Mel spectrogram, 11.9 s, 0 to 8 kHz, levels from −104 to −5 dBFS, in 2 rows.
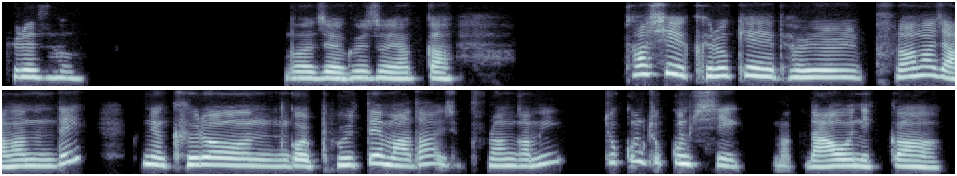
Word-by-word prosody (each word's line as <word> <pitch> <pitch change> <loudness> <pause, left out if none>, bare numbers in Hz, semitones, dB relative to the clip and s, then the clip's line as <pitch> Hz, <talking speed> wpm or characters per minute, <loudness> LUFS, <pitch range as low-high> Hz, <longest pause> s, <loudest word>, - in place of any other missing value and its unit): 그래서 200 -4 -1 1.3
맞아요. 190 -1 +1
그래서 200 -1 -1
약간 180 0 -1 1.1
사실 300 -1 +3
그렇게 250 0 +3
별 215 0 +2
불안하지 245 +1 -1
않았는데 195 - 0 0.4
그냥 240 -4 +2
그런 210 -5 +2
걸 190 -1 +3
볼 220 0 -1
때마다 235 -1 +1
이제 220 -2 -10 0.2
불안감이 205 +8 -2 0.3
쪼끔쪼끔씩 260 - -2 0.2
막 100 -1 -12
나오니까 180 -2 +1
210 Hz, 250 characters per minute, -23 LUFS, 190-245 Hz, 1.3 s, 사실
